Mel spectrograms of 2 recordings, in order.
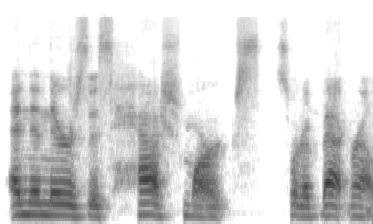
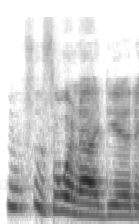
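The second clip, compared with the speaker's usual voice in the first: talking through a yawn; words stretched by a yawn; 7 dB louder than usual. Real, not acted. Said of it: "I just yawned".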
